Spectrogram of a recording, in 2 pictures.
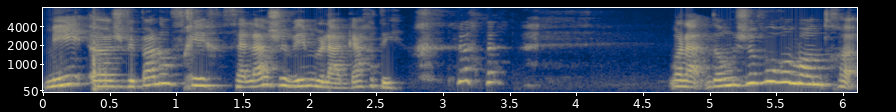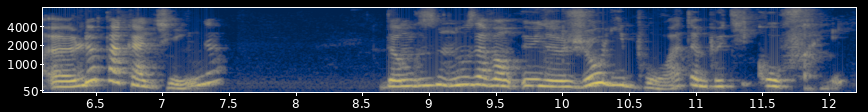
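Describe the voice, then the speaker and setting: Woman doing a chill unboxing, slow and gushy, kinda dull lo-fi audio. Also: on the high side, big pitch swings, a little mellow. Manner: chatty and delighted, full of filler words. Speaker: vlogger unboxing a product. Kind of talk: casual sponsored unboxing chat.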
